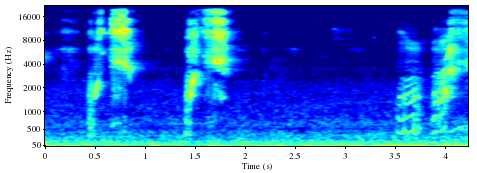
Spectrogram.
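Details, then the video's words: Baby monkey left alone in a cage, afraid. Three shrill bursts of squealing screams, each under half a second, with wavering harmonic cries near the end and short quiet gaps between them, over a low background rumble. "sound of monkey when affraid to be alone"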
